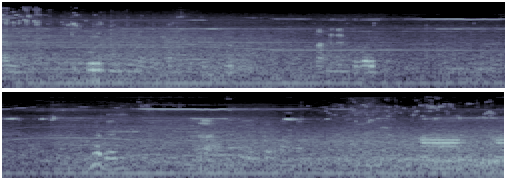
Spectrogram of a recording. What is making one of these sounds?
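Dirt crunches and scrapes against a bulldozer blade.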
